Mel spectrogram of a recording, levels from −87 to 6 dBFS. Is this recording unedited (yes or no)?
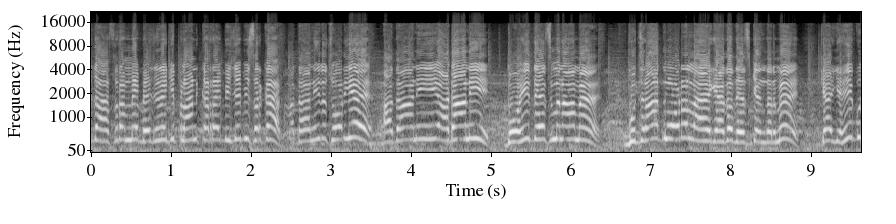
no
